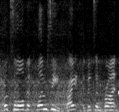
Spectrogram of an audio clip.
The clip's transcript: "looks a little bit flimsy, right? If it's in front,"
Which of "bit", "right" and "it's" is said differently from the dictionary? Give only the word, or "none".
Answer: none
